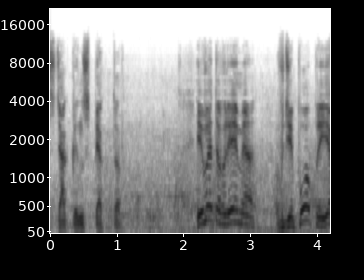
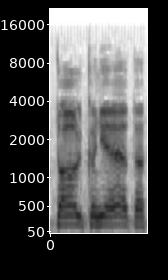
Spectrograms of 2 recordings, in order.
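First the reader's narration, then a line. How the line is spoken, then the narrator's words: Groaning in unison. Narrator (Russian): простонали Ари, Дизель и Берт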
